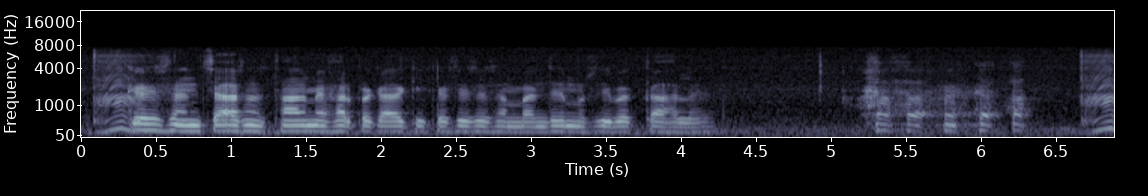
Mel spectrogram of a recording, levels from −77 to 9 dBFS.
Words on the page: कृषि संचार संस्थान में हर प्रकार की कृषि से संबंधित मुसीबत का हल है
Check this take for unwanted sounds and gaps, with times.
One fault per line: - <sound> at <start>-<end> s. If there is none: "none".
- laugh at 4.9-6.5 s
